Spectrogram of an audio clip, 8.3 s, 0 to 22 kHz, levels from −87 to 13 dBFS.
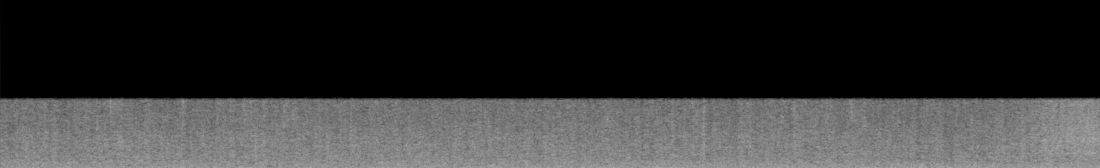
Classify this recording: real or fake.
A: real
